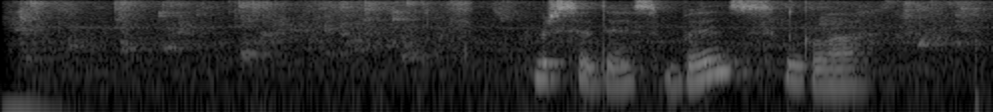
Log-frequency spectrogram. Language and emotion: Russian, neutral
